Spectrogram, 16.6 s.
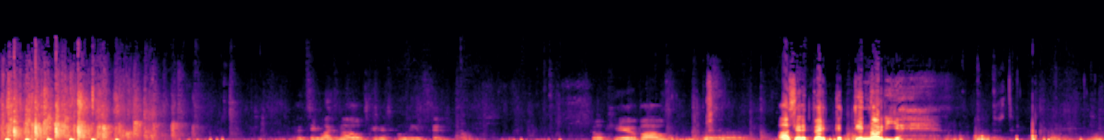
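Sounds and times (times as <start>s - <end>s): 
audience applause: 0.0s - 3.1s
speech: 4.6s - 7.1s, 8.9s - 13.8s.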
